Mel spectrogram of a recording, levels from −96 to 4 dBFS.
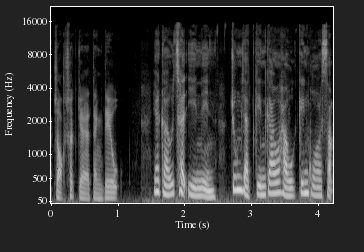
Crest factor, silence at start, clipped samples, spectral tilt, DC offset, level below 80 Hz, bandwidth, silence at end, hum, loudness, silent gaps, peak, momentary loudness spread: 16 dB; 0.05 s; under 0.1%; -6.5 dB/octave; under 0.1%; -56 dBFS; 16 kHz; 0 s; none; -23 LUFS; none; -6 dBFS; 10 LU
